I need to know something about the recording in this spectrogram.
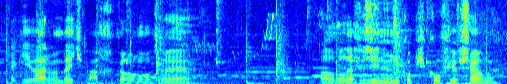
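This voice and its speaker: A sailing vlogger in his fifties talks to a handheld camera held at arm's length, selfie-style, outdoors in a tropical village. His medium-pitched voice is fast, chatty and hesitant, packed with fillers, and there's music beneath it in this casual vlog.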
